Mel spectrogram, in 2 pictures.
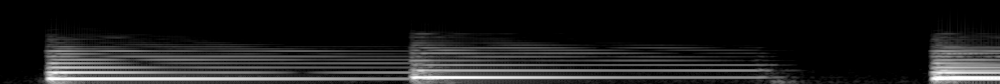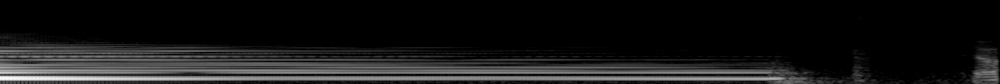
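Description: Digital piano playing two notes one after the other, then both together as an interval held for about four seconds until released; each note starts loud and fades away. It is an ear-training dictation example being played for the student to notate.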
